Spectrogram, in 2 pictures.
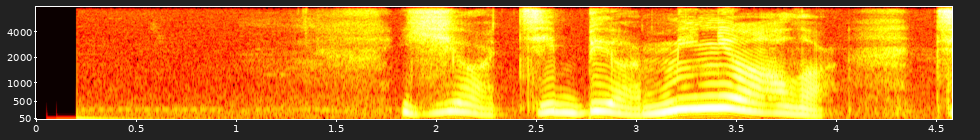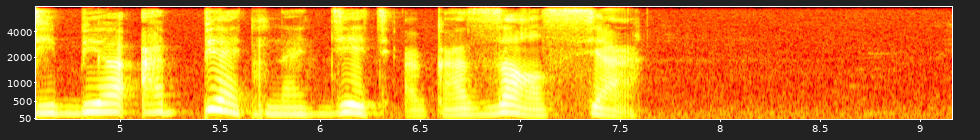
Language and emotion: Russian, angry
